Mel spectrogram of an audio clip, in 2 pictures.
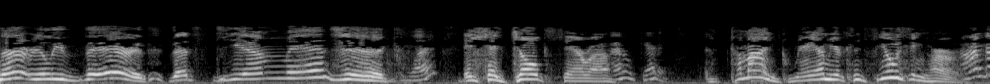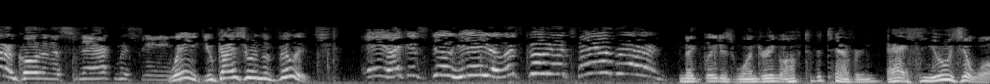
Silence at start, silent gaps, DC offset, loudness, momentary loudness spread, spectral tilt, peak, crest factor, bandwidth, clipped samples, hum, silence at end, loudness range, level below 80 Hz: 0 s; none; under 0.1%; -17 LUFS; 12 LU; -8 dB/octave; -2 dBFS; 14 dB; 6.2 kHz; under 0.1%; none; 0 s; 3 LU; -44 dBFS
